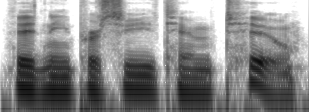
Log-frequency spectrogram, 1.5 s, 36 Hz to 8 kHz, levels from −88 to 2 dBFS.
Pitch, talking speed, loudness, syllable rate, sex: 100 Hz, 155 wpm, -16 LUFS, 5.0 syllables/s, male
